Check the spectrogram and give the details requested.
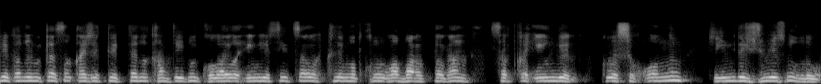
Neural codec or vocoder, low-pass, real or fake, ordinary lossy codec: codec, 16 kHz, 1 kbps, FreqCodec, smaller model; none; fake; none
